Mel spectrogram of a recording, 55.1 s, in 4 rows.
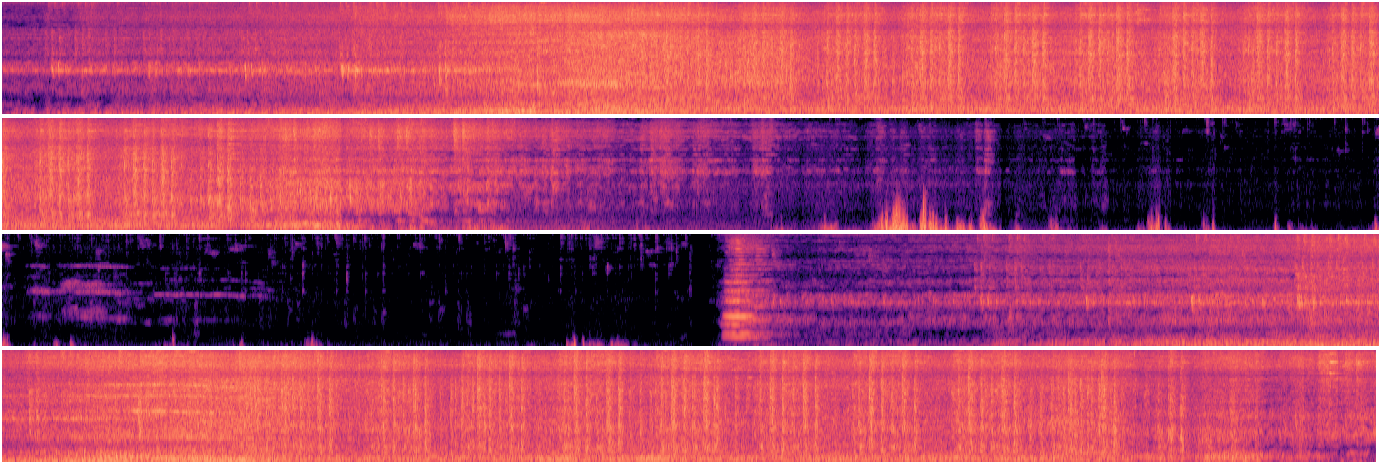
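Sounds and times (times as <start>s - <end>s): train wheels clattering over rail joints: 6.4s - 21.5s, 40.4s - 55.0s
locomotive horn blast: 34.7s - 35.6s.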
